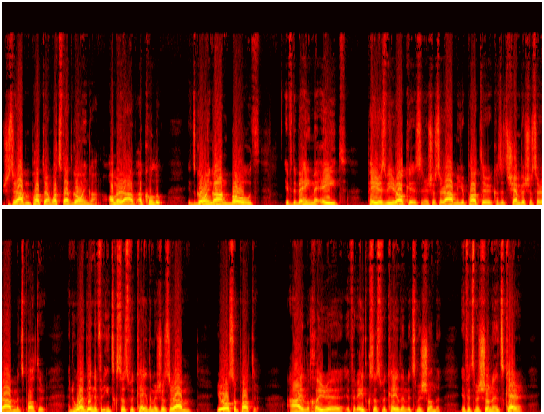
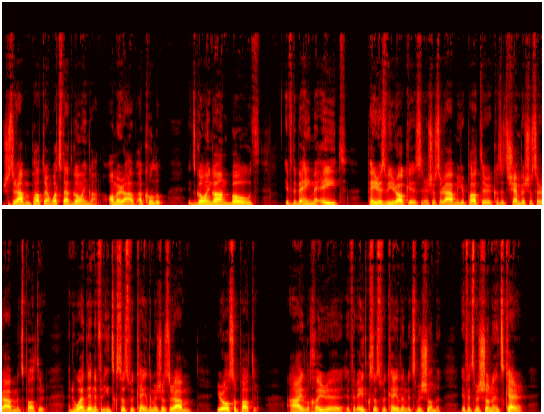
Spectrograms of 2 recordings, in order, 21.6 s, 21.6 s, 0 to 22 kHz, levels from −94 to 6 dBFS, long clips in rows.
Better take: second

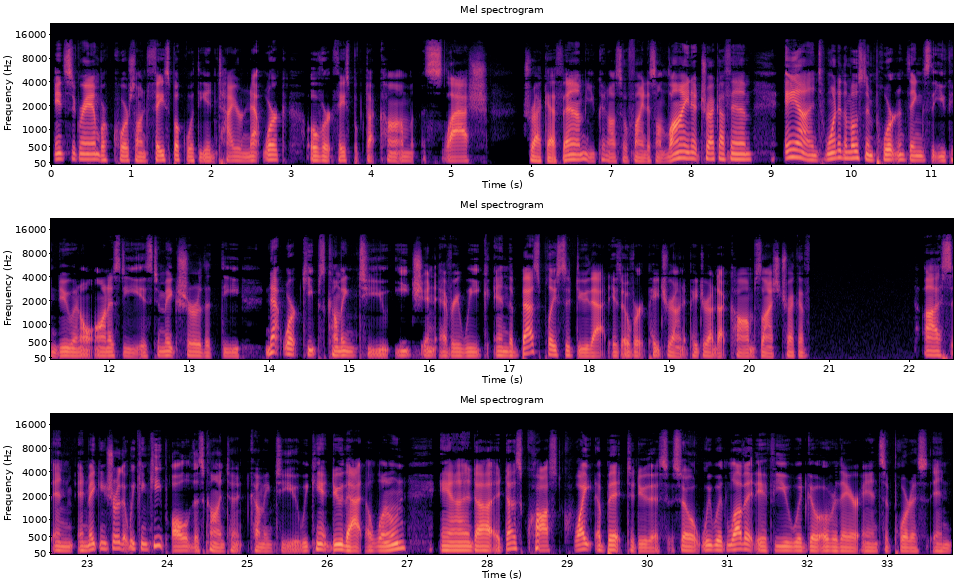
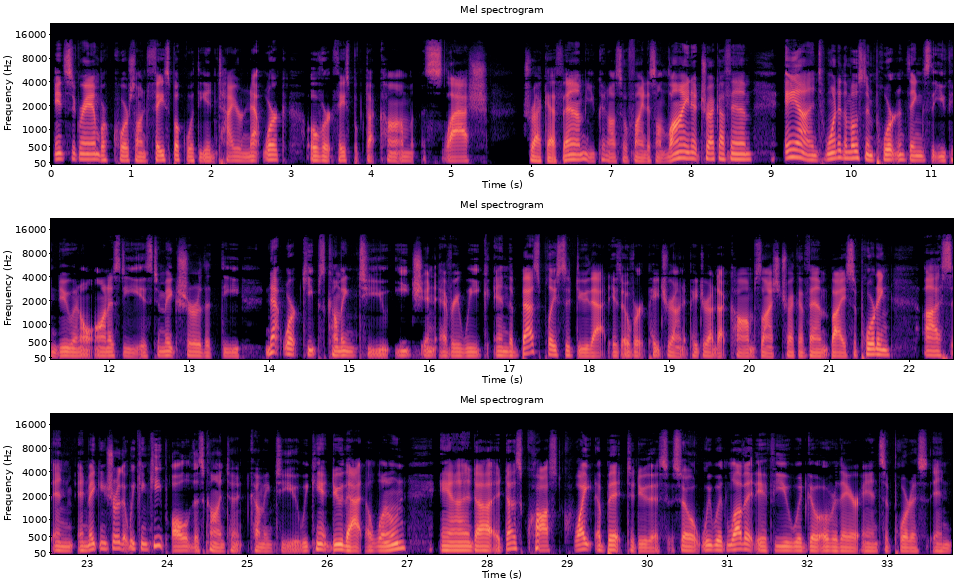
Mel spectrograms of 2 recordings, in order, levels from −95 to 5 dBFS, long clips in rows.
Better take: second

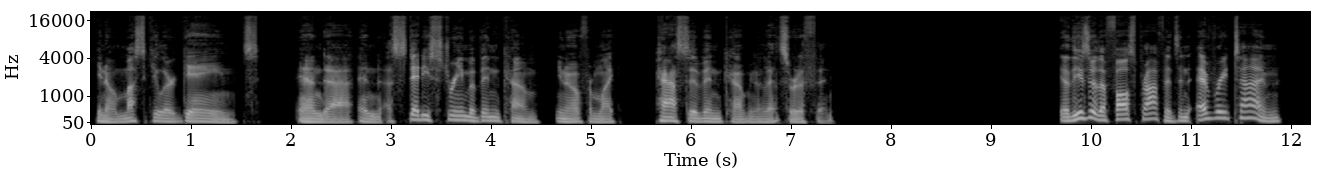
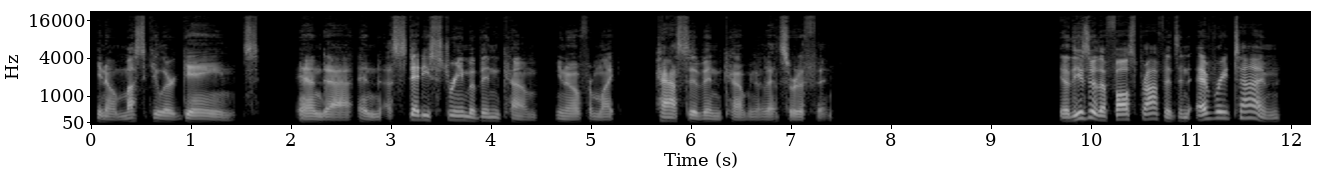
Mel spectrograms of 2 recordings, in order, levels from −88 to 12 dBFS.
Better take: first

